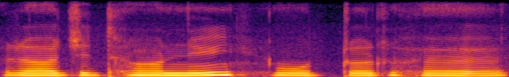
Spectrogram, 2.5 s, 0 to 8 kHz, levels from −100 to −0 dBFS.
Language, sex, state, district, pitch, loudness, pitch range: Hindi, female, Bihar, Patna, 225 Hz, -12 LUFS, 220-230 Hz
